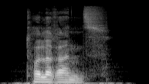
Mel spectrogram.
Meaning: tolerance
- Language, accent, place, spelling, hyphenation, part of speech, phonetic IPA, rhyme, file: German, Germany, Berlin, Toleranz, To‧le‧ranz, noun, [toləˈʁant͡s], -ant͡s, De-Toleranz.ogg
